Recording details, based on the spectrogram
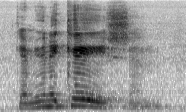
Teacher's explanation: The main stress falls on the penultimate syllable, the syllable before the last, on K. Communication.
